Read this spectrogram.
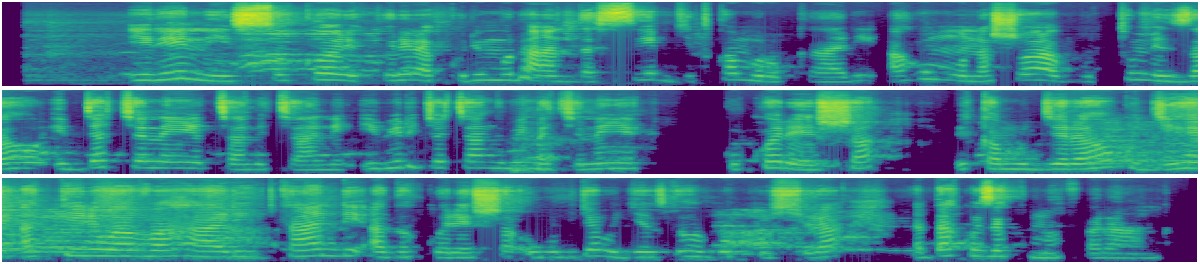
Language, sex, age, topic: Kinyarwanda, female, 36-49, finance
